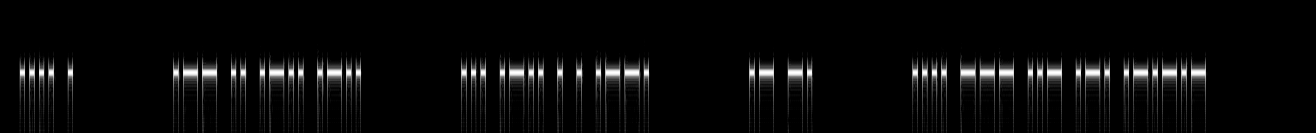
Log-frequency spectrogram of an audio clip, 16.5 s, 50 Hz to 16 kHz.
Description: Morse code, heard as a keyed tone, about 21 wpm, 700 Hz. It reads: HE WILL SLEEP AN HOUR.
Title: 3x Word-Spacing - Sentences from Top 500 Words - 20wpm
